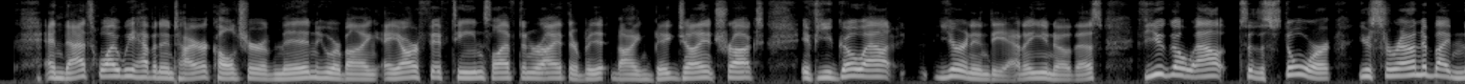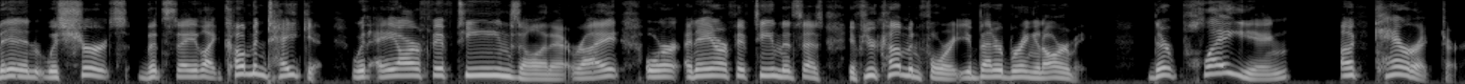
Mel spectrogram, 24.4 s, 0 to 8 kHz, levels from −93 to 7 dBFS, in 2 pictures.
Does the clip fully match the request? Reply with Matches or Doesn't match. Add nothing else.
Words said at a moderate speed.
Matches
